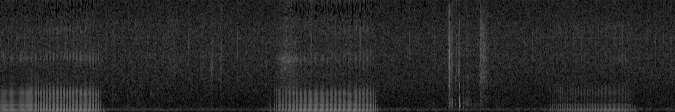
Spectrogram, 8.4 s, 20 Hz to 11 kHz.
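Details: Overweight sleeping cat snoring: three long, rumbling, buzzy snores on inhalation at about 20 breaths a minute, quiet pauses between.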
